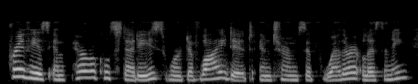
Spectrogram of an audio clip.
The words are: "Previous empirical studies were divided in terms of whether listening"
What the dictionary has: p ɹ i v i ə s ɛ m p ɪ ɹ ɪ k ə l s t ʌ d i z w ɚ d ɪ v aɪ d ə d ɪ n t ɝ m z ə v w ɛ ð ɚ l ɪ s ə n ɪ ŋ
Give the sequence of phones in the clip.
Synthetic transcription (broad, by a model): p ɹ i v i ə s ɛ m p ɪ ɹ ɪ k l s t ʌ d i z w ɚ d ɪ v aɪ d ə d ɪ n t ɝ m z ə v w ɛ ð ɚ l ɪ s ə n ɪ ŋ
